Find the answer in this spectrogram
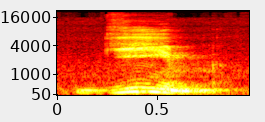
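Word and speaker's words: ج: alif letter number five gim gim try to pronounce this vowel as long vowel game this one is different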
